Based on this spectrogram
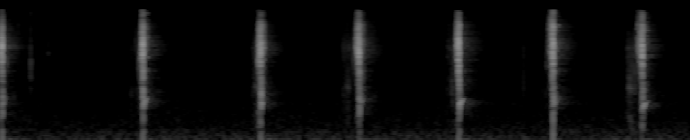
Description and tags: short attack "tic" sounds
